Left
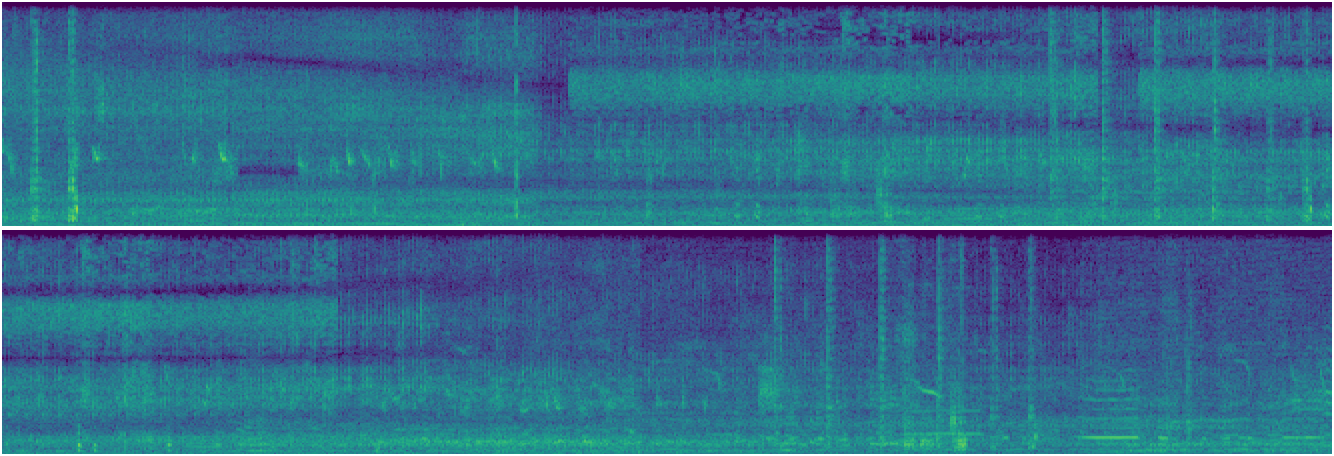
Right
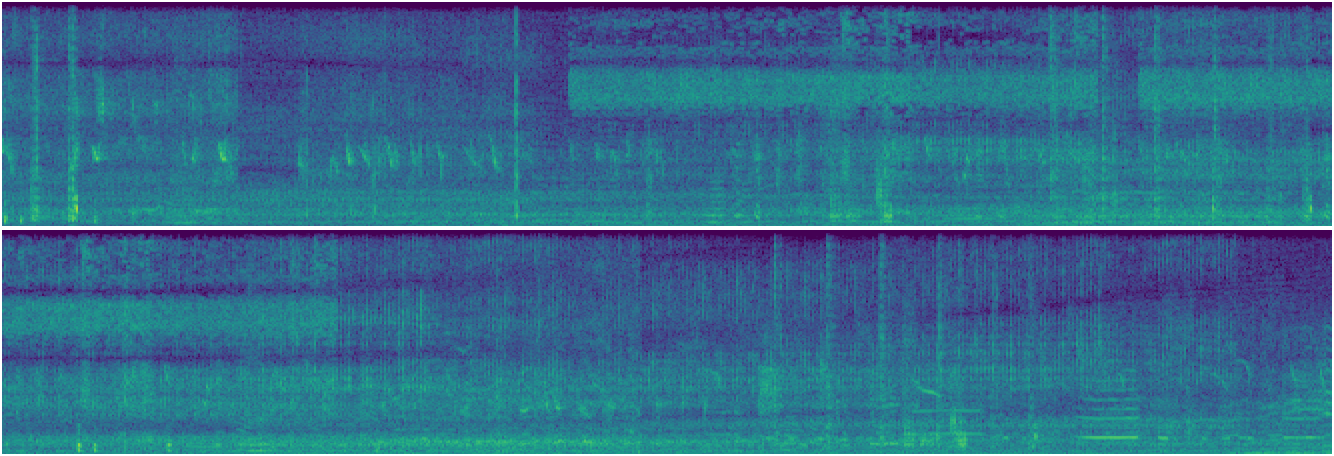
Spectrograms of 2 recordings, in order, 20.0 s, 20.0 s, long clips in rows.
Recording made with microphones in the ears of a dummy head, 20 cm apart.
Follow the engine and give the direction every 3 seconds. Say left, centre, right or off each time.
left, left, left, centre, right, right, right.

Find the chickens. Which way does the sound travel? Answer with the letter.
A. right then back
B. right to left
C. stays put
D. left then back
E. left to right
C.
